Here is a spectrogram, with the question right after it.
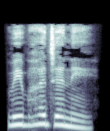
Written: ವಿಭಜನೆ

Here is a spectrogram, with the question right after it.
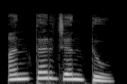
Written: ಅಂತರ್ಜಂತು

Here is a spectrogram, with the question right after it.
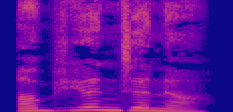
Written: ಅಭ್ಯಂಜನ

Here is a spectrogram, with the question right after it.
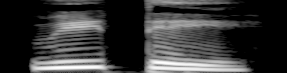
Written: ವಿಟೆ

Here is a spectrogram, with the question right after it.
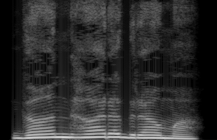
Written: ಗಾಂಧಾರಗ್ರಾಮ

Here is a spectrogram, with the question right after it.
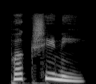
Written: ಪಕ್ಷಿಣಿ

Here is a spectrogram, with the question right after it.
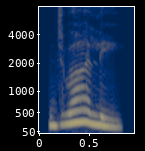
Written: ಜ್ವಾಲಿ

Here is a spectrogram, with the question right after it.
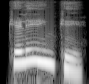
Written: ಕೆಳಯಿಂಕೆ

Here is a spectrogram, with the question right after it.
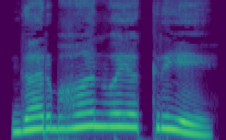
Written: ಗರ್ಭಾನ್ವಯಕ್ರಿಯೆ

